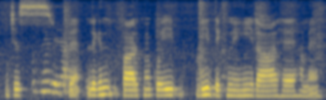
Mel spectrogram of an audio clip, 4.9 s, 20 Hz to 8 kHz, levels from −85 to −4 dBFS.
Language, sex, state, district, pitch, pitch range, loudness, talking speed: Hindi, female, Madhya Pradesh, Bhopal, 170 Hz, 160-190 Hz, -17 LUFS, 135 wpm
